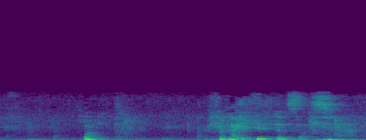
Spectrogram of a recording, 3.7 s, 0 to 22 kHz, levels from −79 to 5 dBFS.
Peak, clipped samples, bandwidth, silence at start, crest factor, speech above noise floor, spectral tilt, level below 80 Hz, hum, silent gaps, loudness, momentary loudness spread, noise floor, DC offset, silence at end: -8 dBFS; under 0.1%; 7.8 kHz; 0 s; 18 dB; 21 dB; -6.5 dB/octave; -40 dBFS; none; none; -26 LUFS; 23 LU; -46 dBFS; under 0.1%; 0 s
